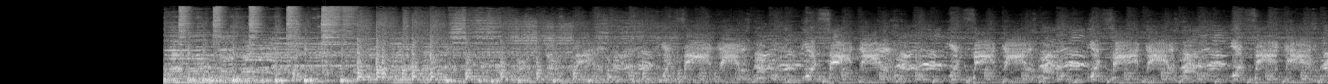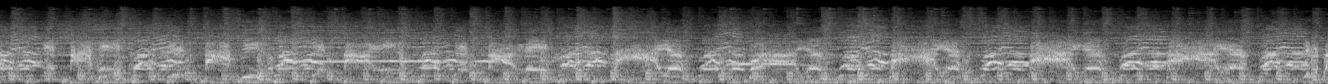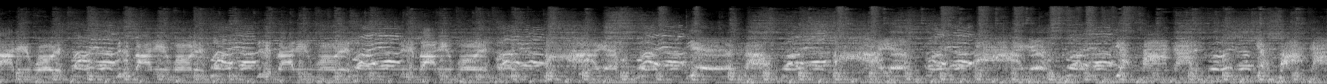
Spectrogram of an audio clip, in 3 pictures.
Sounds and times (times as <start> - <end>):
Music: 1.6 - 39.8.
